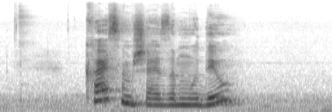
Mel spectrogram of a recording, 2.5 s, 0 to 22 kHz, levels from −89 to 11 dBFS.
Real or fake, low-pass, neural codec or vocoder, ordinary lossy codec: fake; 19.8 kHz; vocoder, 44.1 kHz, 128 mel bands every 256 samples, BigVGAN v2; none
